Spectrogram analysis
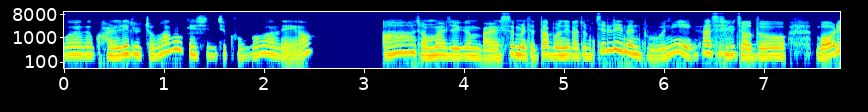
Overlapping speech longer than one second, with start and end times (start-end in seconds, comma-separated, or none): none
